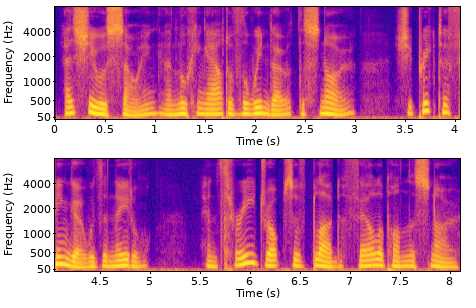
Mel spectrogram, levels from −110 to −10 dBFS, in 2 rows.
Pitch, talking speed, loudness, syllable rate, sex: 140 Hz, 215 wpm, -17 LUFS, 5.1 syllables/s, male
